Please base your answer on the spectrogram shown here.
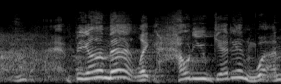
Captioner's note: laughter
